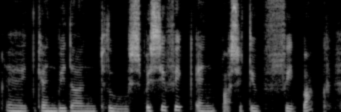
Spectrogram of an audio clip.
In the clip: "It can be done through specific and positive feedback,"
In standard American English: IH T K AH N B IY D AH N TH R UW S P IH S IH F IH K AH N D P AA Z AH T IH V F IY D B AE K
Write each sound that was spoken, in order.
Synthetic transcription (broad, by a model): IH T K AH N B IY D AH N T R UW S P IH S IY F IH K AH N P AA S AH T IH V F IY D B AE K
